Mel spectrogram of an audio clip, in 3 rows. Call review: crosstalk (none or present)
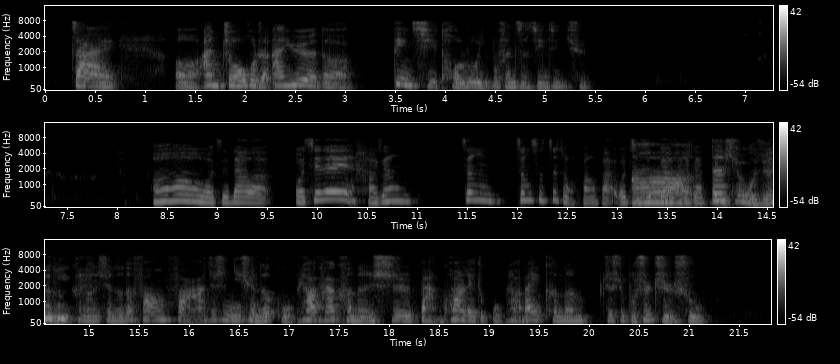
present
